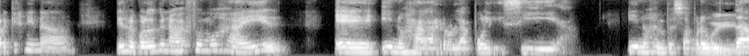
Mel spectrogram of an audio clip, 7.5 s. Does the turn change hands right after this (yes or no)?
no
